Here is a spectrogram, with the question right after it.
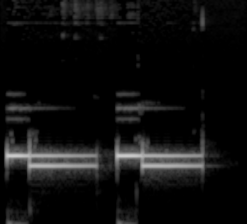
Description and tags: sil opndr dingdong
A MTR South Island Line public address, which only contains a sound effect of 'ding-dong' to notify passengers that the doors is opened.
Note that the pitch and speed of the announcements played on SIL trains may be higher/faster than what it should be.
announcement, public-address, railway, south-island-line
